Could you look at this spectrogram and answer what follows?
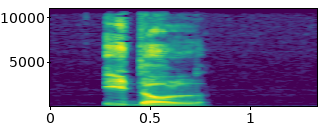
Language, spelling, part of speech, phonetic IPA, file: Polish, idol, noun, [ˈidɔl], Pl-idol.ogg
